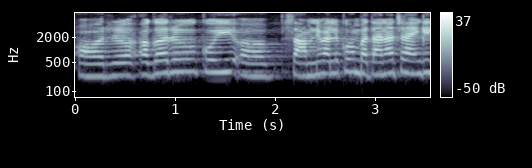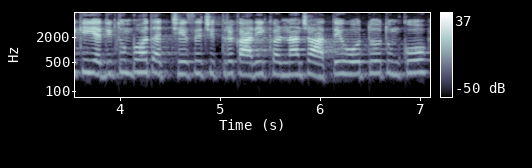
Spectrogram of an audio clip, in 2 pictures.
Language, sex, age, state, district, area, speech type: Hindi, female, 30-45, Madhya Pradesh, Betul, rural, spontaneous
